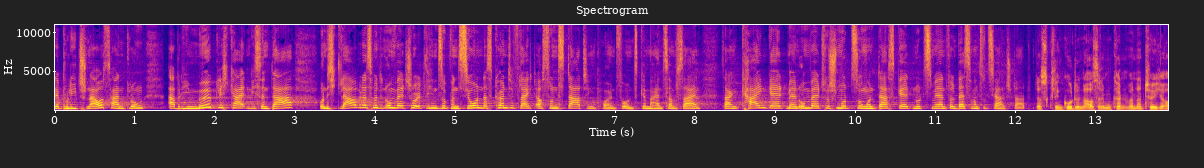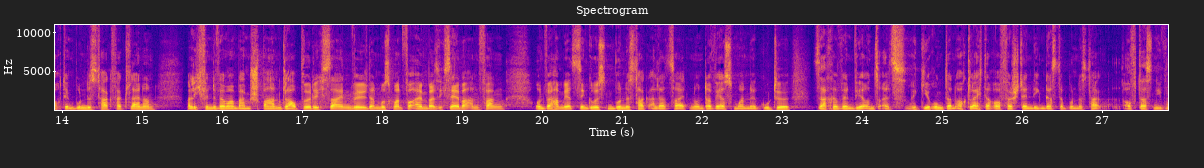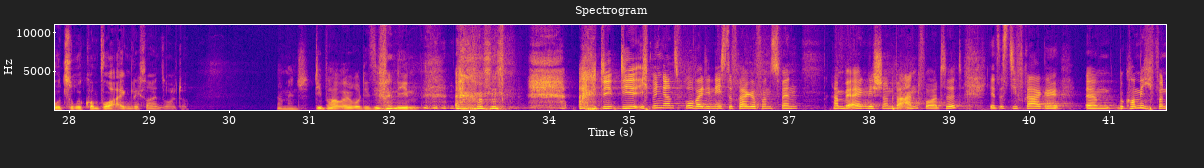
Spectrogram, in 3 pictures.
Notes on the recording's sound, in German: Die zahlreich gestellten Publikumsfragen beantworten. Fand im Rahmen der achten Langen Nacht der ZEIT am Samstagabend.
